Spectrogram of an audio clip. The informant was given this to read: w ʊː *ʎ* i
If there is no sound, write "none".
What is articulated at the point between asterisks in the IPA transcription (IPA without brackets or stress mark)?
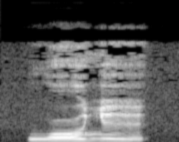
ʎ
